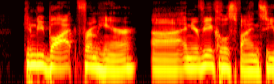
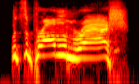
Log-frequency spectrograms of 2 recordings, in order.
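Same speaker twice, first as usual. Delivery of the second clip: much higher, calling from the back; curious coworker; 11 semitones higher than usual. Acted. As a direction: ask the other brother what's wrong. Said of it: "one of the other ones is like".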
